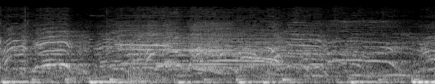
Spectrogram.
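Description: Crowd at a kickboxing bout shouting and cheering, many voices rising and falling at once, over music with a pulsing bass beat.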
